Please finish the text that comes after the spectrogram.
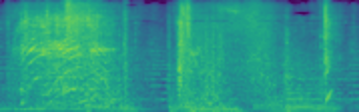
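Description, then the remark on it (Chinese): Chase's cartoon tennis ball cannon in PAW Patrol fires at balloons in several sharp, whooshing bursts, roughly three shots spaced a second or so apart, over a steady low mechanical hum with no talking. “阿奇，快点用你的网球炮打破几个气球！哇，网球炮启动！”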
